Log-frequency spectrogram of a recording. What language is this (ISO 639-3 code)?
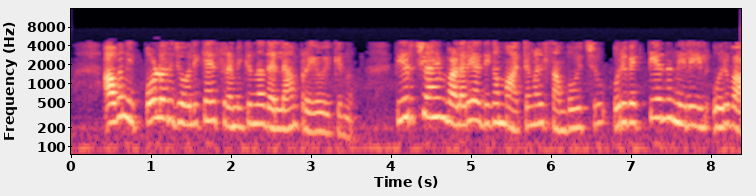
mal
